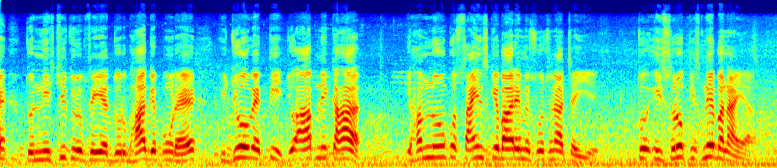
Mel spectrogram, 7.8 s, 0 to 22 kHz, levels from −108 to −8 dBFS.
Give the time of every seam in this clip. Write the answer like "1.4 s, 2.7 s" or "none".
none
